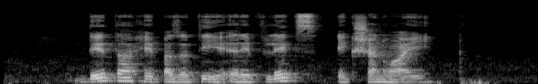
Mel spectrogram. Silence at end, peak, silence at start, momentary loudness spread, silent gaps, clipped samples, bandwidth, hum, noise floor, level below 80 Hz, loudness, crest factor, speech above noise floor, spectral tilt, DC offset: 0.5 s; -2 dBFS; 0.75 s; 23 LU; none; under 0.1%; 11.5 kHz; none; -54 dBFS; -48 dBFS; -20 LUFS; 20 dB; 34 dB; -4 dB/octave; under 0.1%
